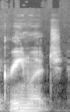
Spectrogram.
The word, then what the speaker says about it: Greenwich: And even the little town I live in, Greenwich, New York, they pronounce it like that, Greenwich, wasn't called Greenwich.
